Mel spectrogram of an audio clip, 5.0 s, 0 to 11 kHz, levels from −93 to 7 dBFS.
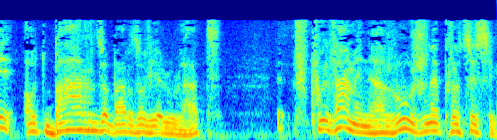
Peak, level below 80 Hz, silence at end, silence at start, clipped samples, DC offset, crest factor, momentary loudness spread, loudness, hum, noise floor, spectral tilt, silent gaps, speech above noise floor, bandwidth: -10 dBFS; -42 dBFS; 0 s; 0 s; under 0.1%; under 0.1%; 12 dB; 11 LU; -22 LUFS; none; -49 dBFS; -5.5 dB/octave; none; 28 dB; 7.4 kHz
